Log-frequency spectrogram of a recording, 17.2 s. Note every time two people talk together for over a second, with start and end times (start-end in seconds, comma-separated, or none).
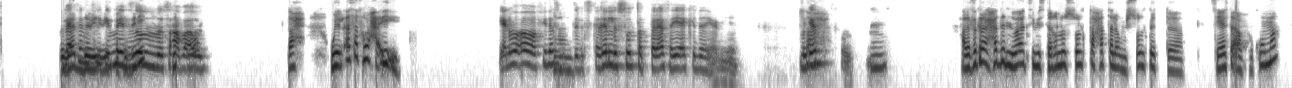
0.8-2.7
